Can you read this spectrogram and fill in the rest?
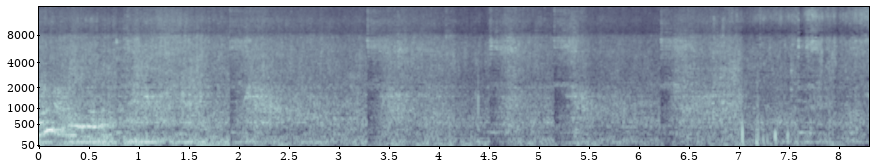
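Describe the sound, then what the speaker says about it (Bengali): Chicken do pyaza with chopped coriander leaves is stirred in a frying pan, giving a continuous loud sizzle with the scrape and churn of the spoon running steadily throughout. "আমি এটা নাড়িয়ে দেব।"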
